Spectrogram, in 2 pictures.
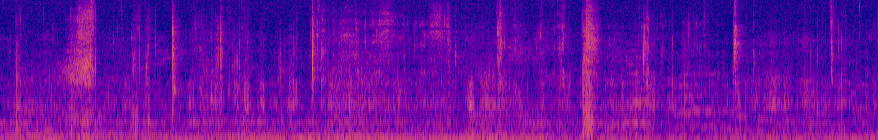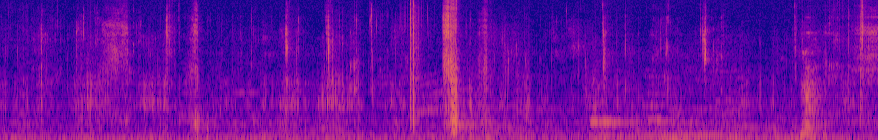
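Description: Close-up eating sounds: a person biting and chewing pieces of chicken, with many short, sharp crunches scattered irregularly, the loudest two coming close together about three-quarters of the way through.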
